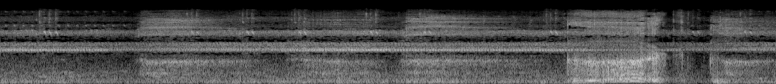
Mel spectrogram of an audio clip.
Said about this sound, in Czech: Je večer, krásný teplý letní večer, svrčci cvrlikají.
